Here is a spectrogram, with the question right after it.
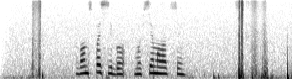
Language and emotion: Russian, neutral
